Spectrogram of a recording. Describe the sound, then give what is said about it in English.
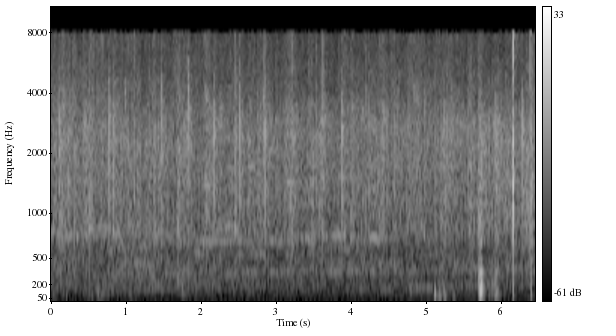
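A church audience claps continuously for several seconds in praise of the Lord, a dense, steady patter of many hands, with a few sharper, louder claps standing out near the end. “Oh, let's clap our hands and magnify the Lord.”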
